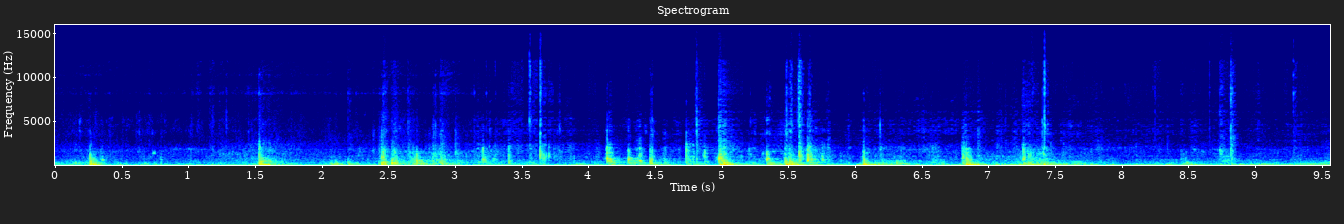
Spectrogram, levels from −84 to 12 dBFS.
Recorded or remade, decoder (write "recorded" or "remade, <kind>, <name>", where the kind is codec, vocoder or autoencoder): remade, codec, SNAC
